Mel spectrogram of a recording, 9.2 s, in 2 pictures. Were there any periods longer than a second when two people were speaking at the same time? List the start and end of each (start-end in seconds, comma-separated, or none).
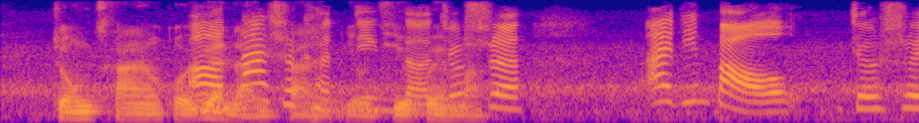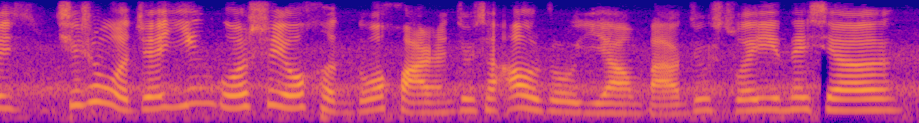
0.9-2.4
